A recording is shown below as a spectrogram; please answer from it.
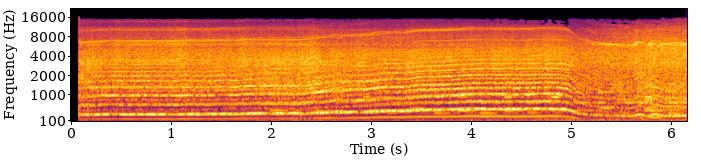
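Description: Brushless motors and propellers of an SRD250 V3 racing quadcopter heard from its onboard camera: a steady whine whose pitch climbs slowly for about four seconds, then drops sharply about five seconds in and wavers.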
